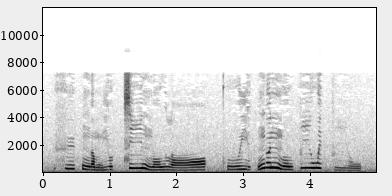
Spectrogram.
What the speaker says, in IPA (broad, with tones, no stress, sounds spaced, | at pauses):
f yː˧ k̚ ŋ ɐ˨˩ m j ʊ˨˥ k̚ s iː˥ n̪ o˨˧ w l ɔː˨˧ | pʰ uː˨˧ j ɪ˨ k̚ ŋ ɵ˥ n n̪ o˨ w p iː˥ w ɪ˥ k̚ f iː˨˩ w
